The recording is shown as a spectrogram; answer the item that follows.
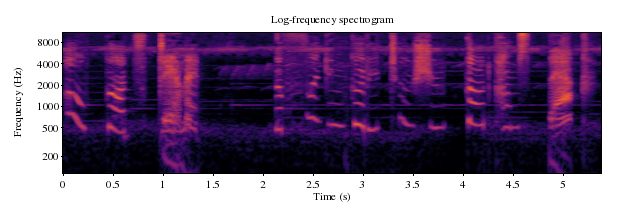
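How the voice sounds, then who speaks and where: A woman acting a sharp-tongued, contemptuous creature who demands souls in a fantasy audio drama. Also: very high voice, slow pace, over music, full character voice. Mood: petulant outrage.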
